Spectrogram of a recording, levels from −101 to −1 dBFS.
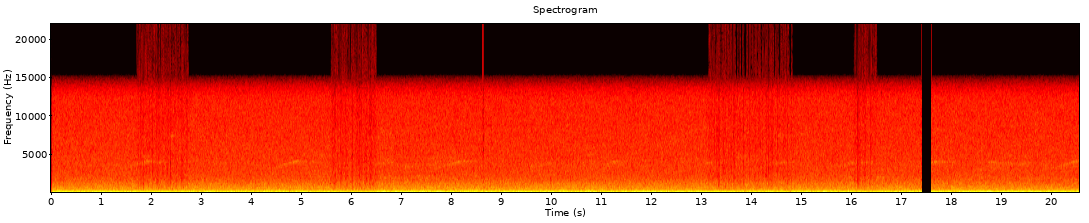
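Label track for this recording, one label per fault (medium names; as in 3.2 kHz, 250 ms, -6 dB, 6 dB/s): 1.690000	2.750000	clipped -25.5 dBFS
5.580000	6.510000	clipped -27 dBFS
8.620000	8.640000	dropout 23 ms
13.130000	14.820000	clipped -24.5 dBFS
16.040000	16.510000	clipped -26.5 dBFS
17.400000	17.590000	dropout 195 ms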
